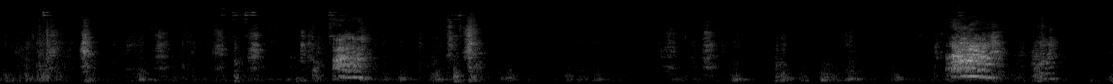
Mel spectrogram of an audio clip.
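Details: Miniature schnauzer reacting indoors to a window cleaner, giving scattered barks and huffs, with a loud burst near 3.5 seconds and a strong bark around 9.5 seconds, quieter noises between.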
